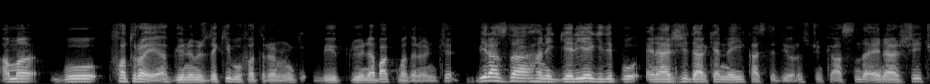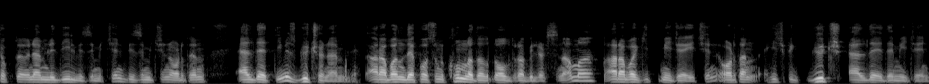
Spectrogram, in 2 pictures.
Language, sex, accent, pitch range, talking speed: Turkish, male, native, 95-120 Hz, 160 wpm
